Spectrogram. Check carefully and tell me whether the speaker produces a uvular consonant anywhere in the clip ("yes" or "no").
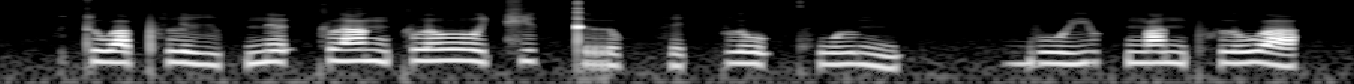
no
